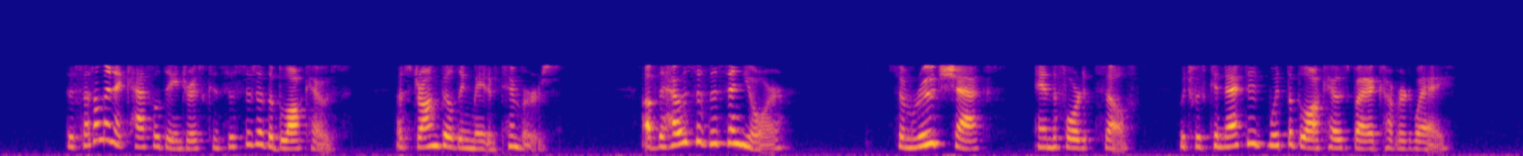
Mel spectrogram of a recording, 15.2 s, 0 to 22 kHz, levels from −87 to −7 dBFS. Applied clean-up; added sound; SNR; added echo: none; none; none; none.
